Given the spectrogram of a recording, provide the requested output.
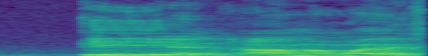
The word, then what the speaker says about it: Ian: say Ian why is why they call it Ian it's spelled iron i-a-n like Brian iron it's not you know spell you know you don't pronounce iron I mean i-a-n and Brian like Brian but anyway but anyway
